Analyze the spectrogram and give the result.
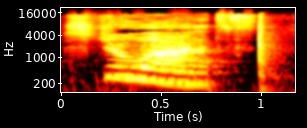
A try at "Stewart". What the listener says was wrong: Sorry, there's no R.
